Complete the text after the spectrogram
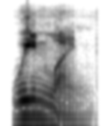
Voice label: "weanling", American

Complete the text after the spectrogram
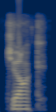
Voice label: "Jock", American

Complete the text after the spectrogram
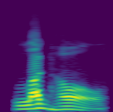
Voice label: "lughole", American

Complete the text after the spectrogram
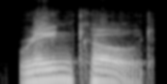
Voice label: "raincoat", American

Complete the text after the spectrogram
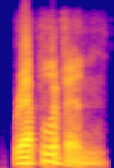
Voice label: "replevin", American

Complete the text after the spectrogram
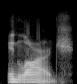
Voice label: "enlarge", American

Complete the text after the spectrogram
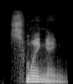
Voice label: "swinging", American

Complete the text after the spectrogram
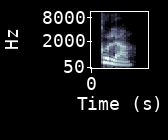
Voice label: "cooler", Indian

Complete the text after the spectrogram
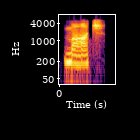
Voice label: "March", Indian

